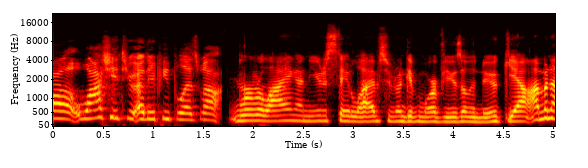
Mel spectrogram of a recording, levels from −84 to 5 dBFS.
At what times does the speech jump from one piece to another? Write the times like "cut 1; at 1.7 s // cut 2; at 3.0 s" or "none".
cut 1; at 1.7 s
